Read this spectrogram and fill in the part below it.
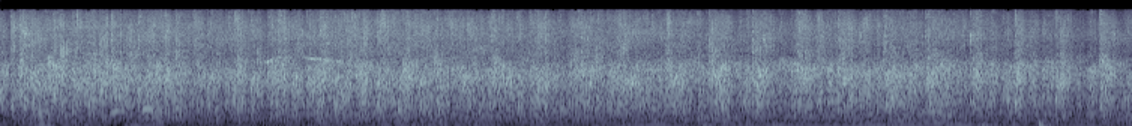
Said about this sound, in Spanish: Este, el aplauso que le dan al, presidente y sin regidor que les diga que tienen que aplaudir ni nada, ¿eh? Qué cosa.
